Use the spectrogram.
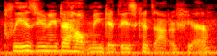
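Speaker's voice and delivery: hushed, understated retold pleading; near-tearful plea. Teacher pleading with administrator, retold quiet near-tearful plea. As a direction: beg softly, close to tears. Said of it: "I looked at her with, like, nearly tears in my eyes".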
